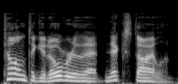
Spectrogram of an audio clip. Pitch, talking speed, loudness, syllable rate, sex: 160 Hz, 300 wpm, -15 LUFS, 6.4 syllables/s, male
